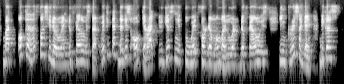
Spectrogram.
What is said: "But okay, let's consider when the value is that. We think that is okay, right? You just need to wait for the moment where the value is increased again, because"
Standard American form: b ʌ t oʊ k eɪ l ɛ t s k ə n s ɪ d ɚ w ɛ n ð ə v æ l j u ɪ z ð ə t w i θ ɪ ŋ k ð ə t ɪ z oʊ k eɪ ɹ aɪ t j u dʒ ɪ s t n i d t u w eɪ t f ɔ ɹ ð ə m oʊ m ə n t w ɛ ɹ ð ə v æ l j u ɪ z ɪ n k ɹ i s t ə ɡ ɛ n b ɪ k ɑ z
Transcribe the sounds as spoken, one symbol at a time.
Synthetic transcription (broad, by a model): b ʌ t oʊ k eɪ l ɛ t s k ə n s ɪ d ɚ w ɛ n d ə f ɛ l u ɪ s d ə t w i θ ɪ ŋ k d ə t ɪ s oʊ k eɪ ɹ aɪ t j u dʒ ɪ s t n i d t u w eɪ t f ɔ ɹ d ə m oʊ m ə n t w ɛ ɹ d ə f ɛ l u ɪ s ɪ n k ɹ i s ə ɡ ɛ n b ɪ k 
